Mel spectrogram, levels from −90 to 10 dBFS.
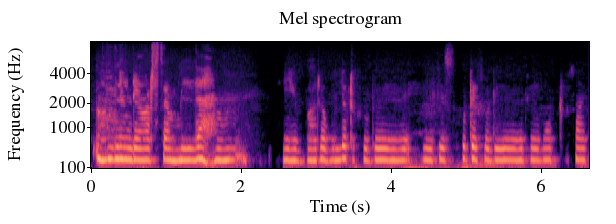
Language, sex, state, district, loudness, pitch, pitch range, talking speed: Rajasthani, female, Rajasthan, Nagaur, -18 LUFS, 225 Hz, 220-230 Hz, 155 wpm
